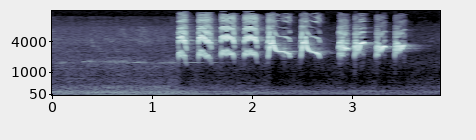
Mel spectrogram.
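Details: Orange-headed thrush (Anis Merah, Geokichla citrina) in full rough-voiced song, used as a lure to spur other birds to sing: after a second of low hum, ten loud, harsh hooked notes burst out in quick, evenly spaced succession.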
